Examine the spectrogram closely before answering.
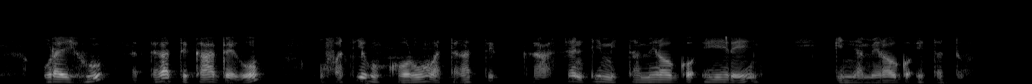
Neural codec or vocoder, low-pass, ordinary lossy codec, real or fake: none; 3.6 kHz; none; real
